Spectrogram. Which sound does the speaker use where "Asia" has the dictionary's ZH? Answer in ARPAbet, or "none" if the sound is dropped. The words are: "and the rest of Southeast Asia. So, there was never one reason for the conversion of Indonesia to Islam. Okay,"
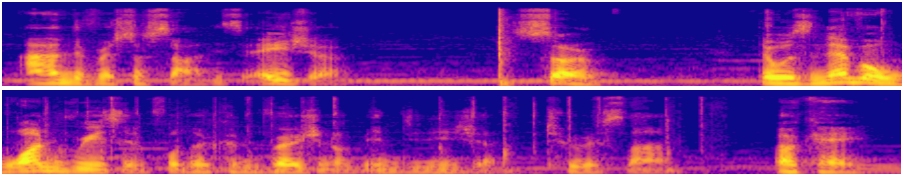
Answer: ZH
